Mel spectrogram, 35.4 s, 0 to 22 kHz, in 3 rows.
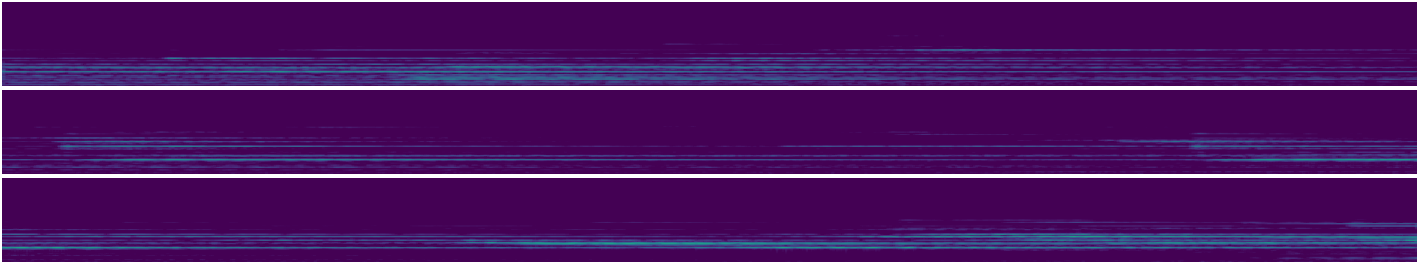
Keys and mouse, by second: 1.6-4.0 middle drag, 4.1 Tab, 4.9 click, 5.6-10.4 middle drag, 12.9 click, 13.3 right click, 14.9-15.4 drag, 15.4-20.5 middle drag, 21.0 click, 22.5-22.9 shift+middle drag, 24.0 Tab, 25.2 ctrl+r, 31.5 Tab, 33.1 ctrl+s.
